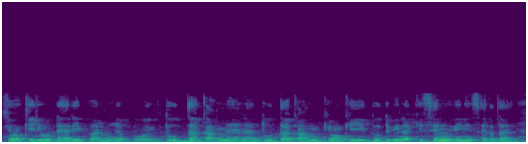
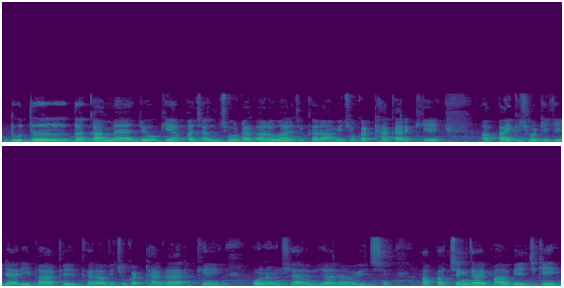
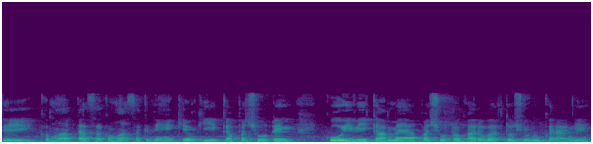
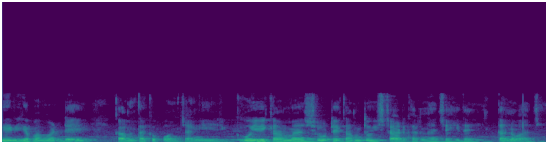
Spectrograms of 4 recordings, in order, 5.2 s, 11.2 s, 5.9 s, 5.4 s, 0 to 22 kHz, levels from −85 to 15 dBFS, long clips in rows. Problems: background sounds at intervals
